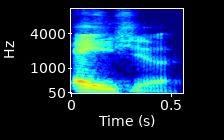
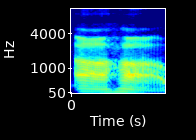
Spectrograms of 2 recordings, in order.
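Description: First: The middle consonant is an English J sound. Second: The middle consonant is a Spanish-style H sound. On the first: The speaker calls it wrong. "I was saying Asia" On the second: The speaker calls it right. "It's Aha"

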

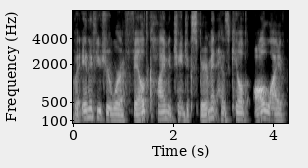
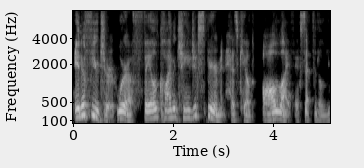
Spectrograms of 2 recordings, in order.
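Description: First: It is read in his normal reading voice. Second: It is read in a dramatic movie-trailer voice.

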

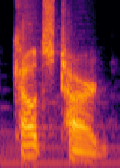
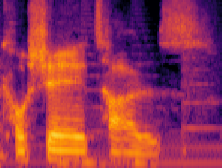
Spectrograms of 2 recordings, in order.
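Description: First: The name is pronounced like English words. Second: The name is pronounced with French sounds. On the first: The speaker calls it wrong. "I'm probably going to say it wrong" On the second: The speaker calls it right. "It's supposed to be like a French pronunciation"

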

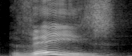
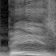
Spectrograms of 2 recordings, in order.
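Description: First: It begins with a soft v sound. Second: It begins with a hard b sound. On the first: The letter has no dot. "without the nekuda makes it weak, soft" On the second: The letter carries a dot. "with a dogosh, which is with an emphasis, is it makes it strong"

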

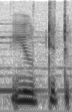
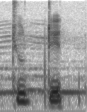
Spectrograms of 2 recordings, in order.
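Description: First: The name begins with a Y sound. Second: The name begins with a J sound. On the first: This is how it might be said abroad. The speaker calls it wrong. "kalau di luar negeri mungkin ada yang pelafalannya Yudit" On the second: This matches the written spelling. The speaker calls it right. "walaupun namanya kan pakai J"

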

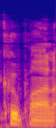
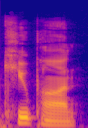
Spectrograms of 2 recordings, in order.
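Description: First: The word begins with a plain 'koo' sound. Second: The word begins with a 'kyoo' sound. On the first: "You say coupon" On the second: "why say coupon? There is no Q in that word"

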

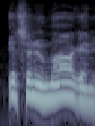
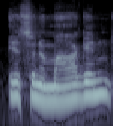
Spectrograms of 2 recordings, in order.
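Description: First: The voice falls at the end, sounding confident. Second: The voice rises at the end, like a question.

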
